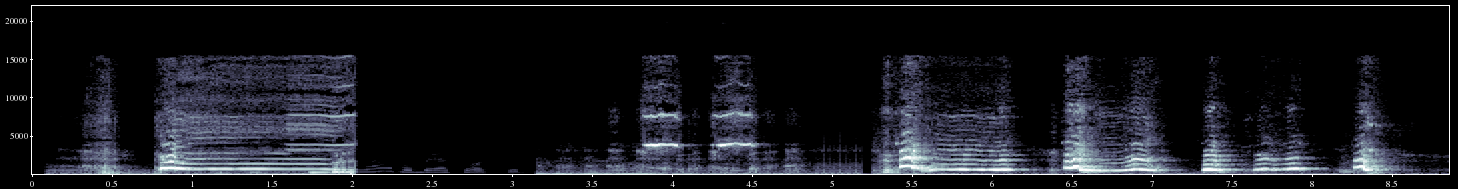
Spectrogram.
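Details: Beagle indoors giving a drawn-out howl, then after a pause a string of short, wavering whines and yelps rising and falling in pitch, with faint high tones in between.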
